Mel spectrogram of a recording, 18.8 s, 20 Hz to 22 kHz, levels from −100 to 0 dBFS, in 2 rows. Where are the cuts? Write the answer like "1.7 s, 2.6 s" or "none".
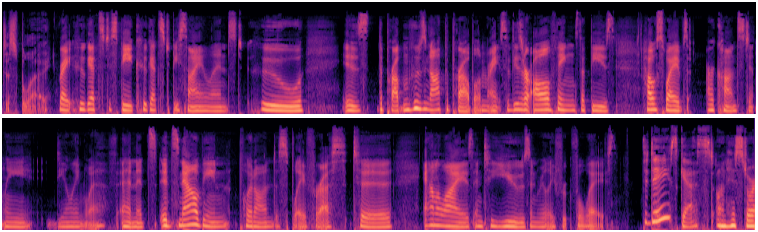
none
